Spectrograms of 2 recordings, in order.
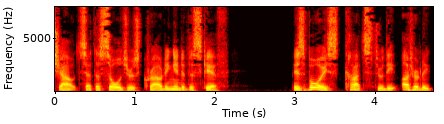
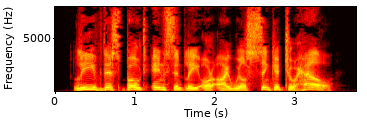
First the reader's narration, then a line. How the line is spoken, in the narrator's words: he roars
